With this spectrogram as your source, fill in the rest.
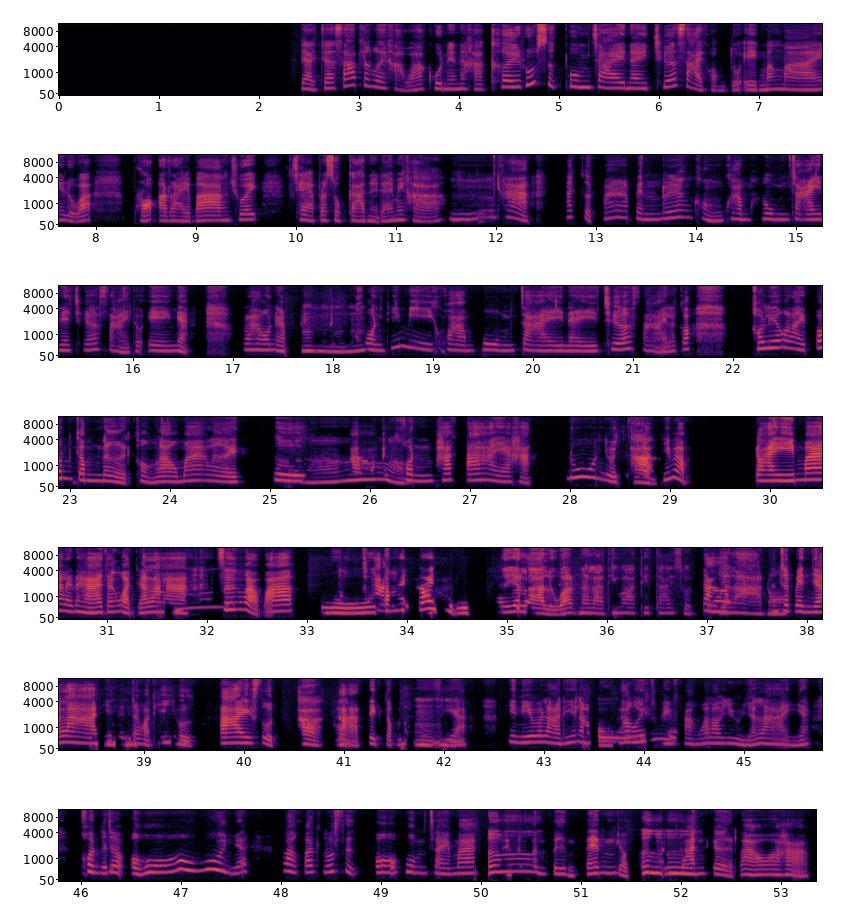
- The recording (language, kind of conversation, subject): Thai, podcast, คุณเคยรู้สึกภูมิใจในเชื้อสายของตัวเองเพราะอะไรบ้าง?
- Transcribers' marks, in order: distorted speech; unintelligible speech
